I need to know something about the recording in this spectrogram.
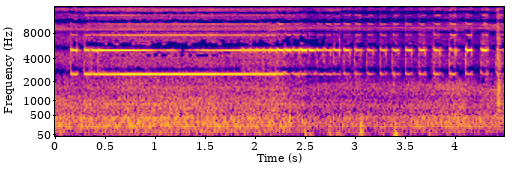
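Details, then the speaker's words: AC indoor evaporator coil checked with an electronic leak detector, blower on and compressor running: a shrill steady tone breaks into fast chirping about three times a second. A refrigerant leak is confirmed in the evaporator coil. "it seems to be picking it up mostly right around there in the coil now with the blower on and the compressor running you should be able to pick it up pretty good pressures well"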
